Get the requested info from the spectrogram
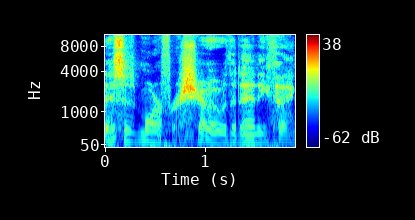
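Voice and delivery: low, hushed stage whisper. Narrating a game, the speaker voices the Viscount leaning over to a player: stage whisper. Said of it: "stage whispers to you".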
